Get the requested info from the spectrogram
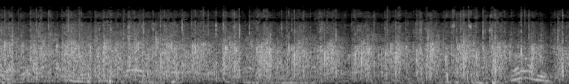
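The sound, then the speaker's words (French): Steady, dense applause from an audience fills the whole stretch, loud and continuous with a busy clatter of many hands, with some faint voices mixed underneath. “Merci, merci, bravo. Applaudissez-le parce qu'il a pété ma bagnole.”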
